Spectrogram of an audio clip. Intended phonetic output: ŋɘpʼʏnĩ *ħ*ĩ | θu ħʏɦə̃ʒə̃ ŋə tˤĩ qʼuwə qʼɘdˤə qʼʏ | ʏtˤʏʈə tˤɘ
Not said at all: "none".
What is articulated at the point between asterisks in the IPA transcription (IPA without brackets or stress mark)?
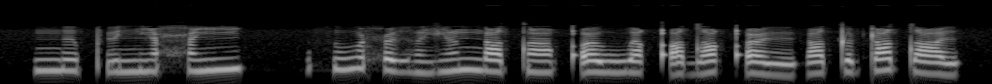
ħ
